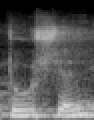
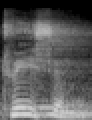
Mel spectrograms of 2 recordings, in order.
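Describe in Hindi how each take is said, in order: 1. पहला अक्षर "too" जैसा लगता है। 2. पहला अक्षर "twi" जैसा लगता है। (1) "It's called not tuition" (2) "you have to say tuition. Twi"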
